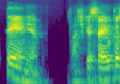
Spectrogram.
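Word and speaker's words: Taenia: tem eh saginata né se escreve thaeme mas ele tênia acho que saiu que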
